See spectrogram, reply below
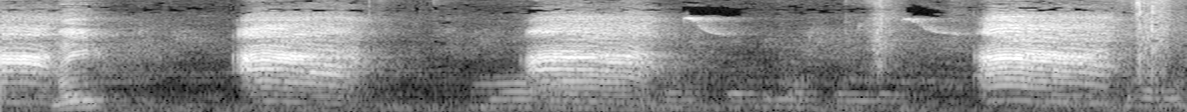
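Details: Tame young ravens being trained to come when called: three harsh, rasping caws spaced about a second apart, with faint higher squeaks between them and a brief voice at the start, indoors.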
